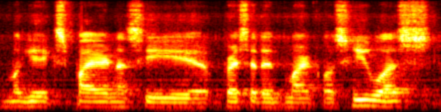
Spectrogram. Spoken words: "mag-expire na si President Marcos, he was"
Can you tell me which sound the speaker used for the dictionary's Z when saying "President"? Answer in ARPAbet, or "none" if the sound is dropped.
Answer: S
